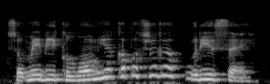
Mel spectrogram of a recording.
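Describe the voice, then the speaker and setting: A woman's voice: a little high, very animated, quick pace, dark tone. A woman voicing a self-justifying, slyly innocent male wolf who tells his side of a children's story with chatty, dramatic indignation. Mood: aggrieved, pleading. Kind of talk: first-person children's storybook narration.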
